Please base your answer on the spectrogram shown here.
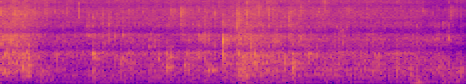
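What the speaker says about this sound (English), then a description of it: "So I'm going to warm up my cloths again in hot water." Cloths soaked in hot water are wrung out, giving a continuous close splashing and trickling of water with a few drips, moderately loud and without speech.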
